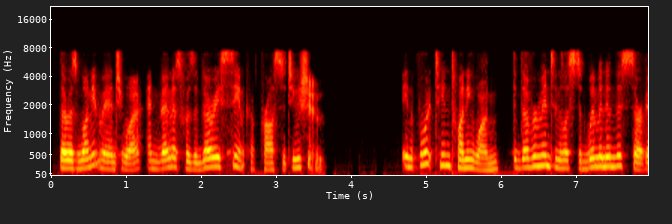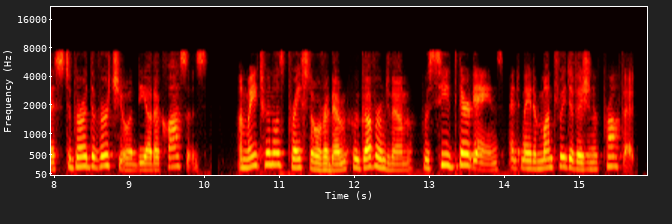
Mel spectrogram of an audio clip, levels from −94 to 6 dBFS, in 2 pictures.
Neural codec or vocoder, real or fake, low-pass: codec, 16 kHz, 0.5 kbps, X-Codec, HuBERT features, trained on balanced general audio; fake; 7.2 kHz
